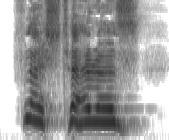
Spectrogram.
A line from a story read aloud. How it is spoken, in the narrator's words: screamed into the vox mic built into her armour's collar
